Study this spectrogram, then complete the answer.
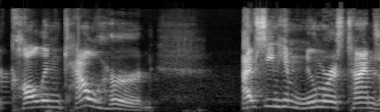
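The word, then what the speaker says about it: Cowherd: His name sounds like coward. It sounds like an animal herder. Colin cow herd.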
